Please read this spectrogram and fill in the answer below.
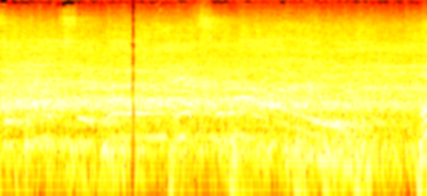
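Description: Large arena crowd of basketball fans cheering and shouting, many voices together, loud and steady.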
